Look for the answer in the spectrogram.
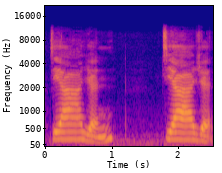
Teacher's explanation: jiaเสียง 1บนตัว aแล้วก็ renเสียง 2บนตัว eค่ะ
